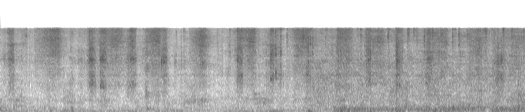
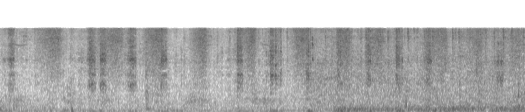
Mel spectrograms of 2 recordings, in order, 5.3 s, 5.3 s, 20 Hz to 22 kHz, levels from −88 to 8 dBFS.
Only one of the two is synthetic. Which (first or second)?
first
